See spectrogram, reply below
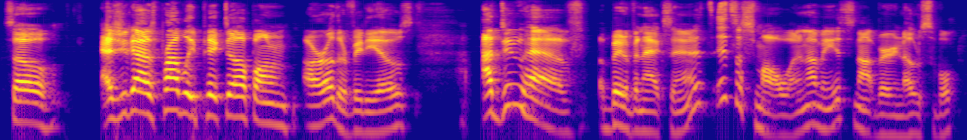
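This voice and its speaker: A man's voice: a little high, very animated, normal speed, fairly bright tone. A man from Mississippi with a Southern American accent, co-hosting a casual talk show in an easygoing manner. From Mississippi, USA. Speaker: podcast co-host. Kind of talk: casual chat.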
